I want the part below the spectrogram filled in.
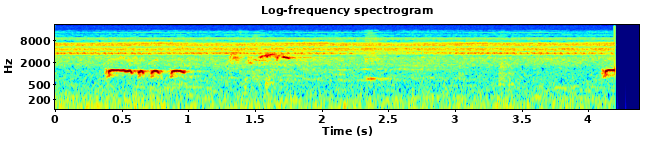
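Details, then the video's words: Mellow trilled cooing from a local zebra dove kept as a lure bird: one rippling phrase, a long pause, then the start of another, with faint chirps and a steady hiss behind. "burung perkutut lokal gacor cocok buat pancingan"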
